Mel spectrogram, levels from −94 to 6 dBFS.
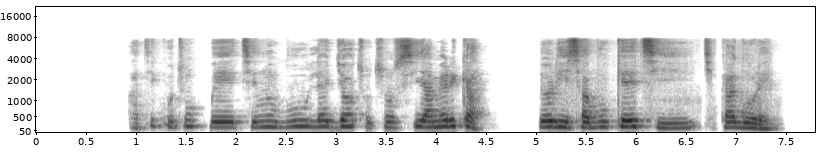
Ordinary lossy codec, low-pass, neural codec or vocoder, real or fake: none; none; none; real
